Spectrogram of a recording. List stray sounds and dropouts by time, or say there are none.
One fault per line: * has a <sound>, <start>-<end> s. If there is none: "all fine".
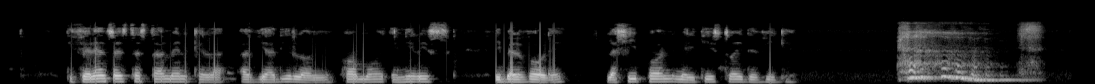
* has a laugh, 9.0-10.5 s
